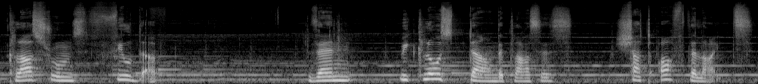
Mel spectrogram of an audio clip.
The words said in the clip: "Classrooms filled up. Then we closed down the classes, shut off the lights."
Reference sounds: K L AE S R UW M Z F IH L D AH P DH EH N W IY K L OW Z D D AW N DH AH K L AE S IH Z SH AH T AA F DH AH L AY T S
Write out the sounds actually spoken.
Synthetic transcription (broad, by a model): K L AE S R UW M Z F IH L D AH P DH EH N W IY K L OW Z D D AW N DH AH K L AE S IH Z SH AH T AA F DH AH L AY T S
